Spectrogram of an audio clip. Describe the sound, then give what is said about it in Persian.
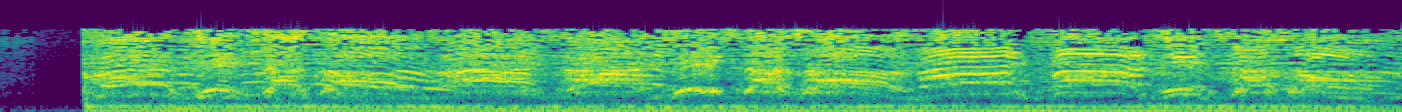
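Schoolgirls chant protest slogans in unison after removing their hijabs at school and in the street. The loud, steady, rhythmic group chant of young voices runs throughout. “صدای دختران دانش آموزی که با برداشتن حجاب در مدرسه و خیابان شعار می دهند.”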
